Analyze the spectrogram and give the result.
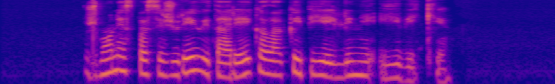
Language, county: Lithuanian, Marijampolė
